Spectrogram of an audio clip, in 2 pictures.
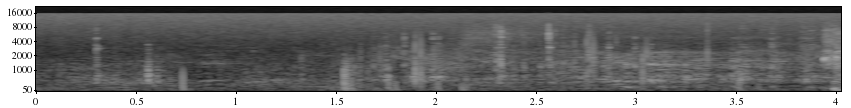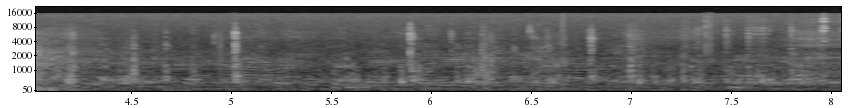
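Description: Hand screwdriver backing small screws out of a panic device's metal head cover: faint, scattered metallic clicks and ticks, with one louder knock about four seconds in.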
